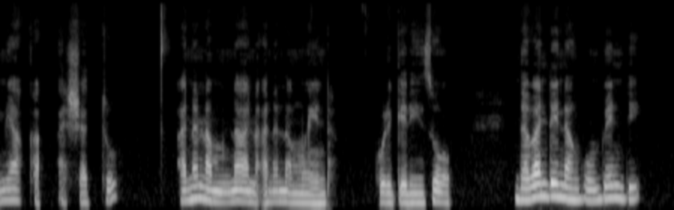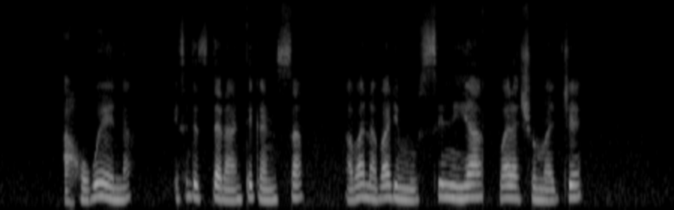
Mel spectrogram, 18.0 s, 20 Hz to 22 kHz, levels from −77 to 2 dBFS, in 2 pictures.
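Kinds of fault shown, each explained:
No system faults are heard in this speech recording.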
